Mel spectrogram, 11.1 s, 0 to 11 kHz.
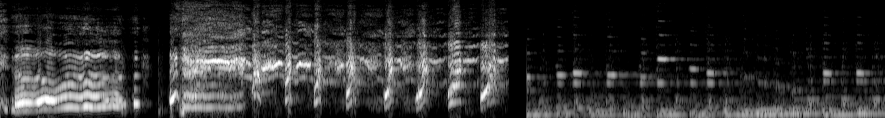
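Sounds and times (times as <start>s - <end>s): person laughing in high bursts: 2.1s - 6.4s.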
